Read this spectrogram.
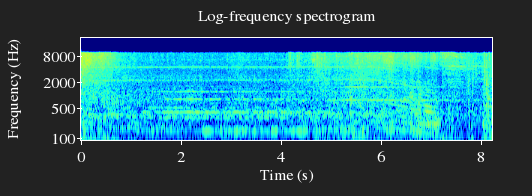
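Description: A motorbike engine hums steadily and then cuts out.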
